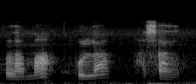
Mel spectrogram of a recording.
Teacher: Konsonan L, bunyi apikoalveolar sampingan bersuara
